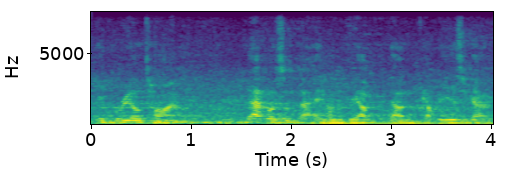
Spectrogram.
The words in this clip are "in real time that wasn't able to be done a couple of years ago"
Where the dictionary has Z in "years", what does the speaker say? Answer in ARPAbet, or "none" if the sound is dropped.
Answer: Z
